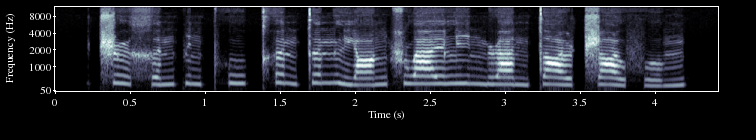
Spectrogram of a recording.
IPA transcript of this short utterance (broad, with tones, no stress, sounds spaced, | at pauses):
ʈ͡ʂ ɻ̩˥˩ x ə˧˥ n p i˧ n pʰ u˥ kʰ ə˥˩ n t̪ ə˥ n l j ɑ˧˥ ŋ ʂ w a˥ ɪ̯ l i˥˧ n ɻ a˥˧ n t̪ ɑ˥˧ ʊ̯ ʈ͡ʂ ɑ˥˩ ʊ̯ f ʊ˧˥ ŋ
